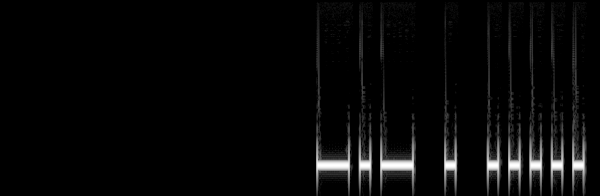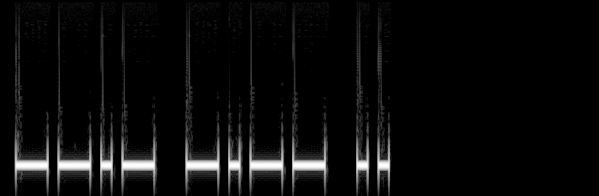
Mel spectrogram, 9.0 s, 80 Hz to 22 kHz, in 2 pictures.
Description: Morse code, heard as a keyed tone, about 15 wpm, 700 Hz. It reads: KE5QYI
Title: USA Call Signs - 6 Characters - Repeated 2x - 15wpm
